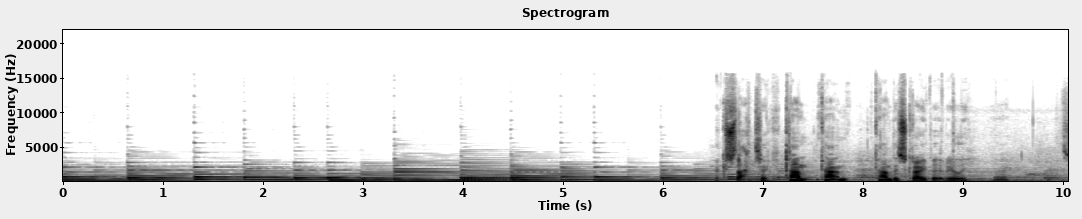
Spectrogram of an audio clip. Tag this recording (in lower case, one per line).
music
speech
